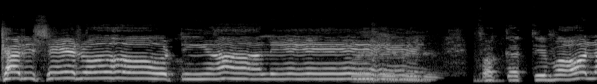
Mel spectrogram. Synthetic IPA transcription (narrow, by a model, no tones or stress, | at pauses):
ɡʱɐɾɪsẽɾoː | ʈijãːle | fɐkɐt̪ɪmal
